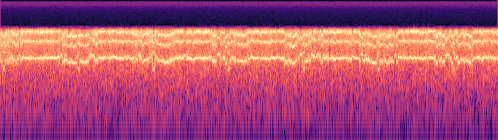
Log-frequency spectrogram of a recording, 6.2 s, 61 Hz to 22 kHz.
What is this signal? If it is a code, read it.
Emergency Alert System (SAME) tones (header bursts), heard as harsh buzzing bursts. It is heard from 0.6 to 5.1 s.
